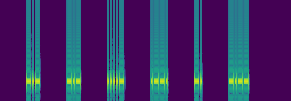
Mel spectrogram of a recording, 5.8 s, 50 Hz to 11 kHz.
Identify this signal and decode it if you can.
Morse code, heard as a keyed tone, about 40 wpm, spaced as for 14 wpm, 700 Hz. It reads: KK4PNY
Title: USA Call Signs - 6 Characters - 6x Character Spacing - 40wpm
